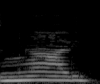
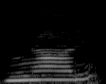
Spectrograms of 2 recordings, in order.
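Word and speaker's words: ngaali: The next word is nyali. Nyali is the crested crane. It's a bird. Okay, so we call it nyali. You see how I'm pronouncing it from the back of my throat.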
